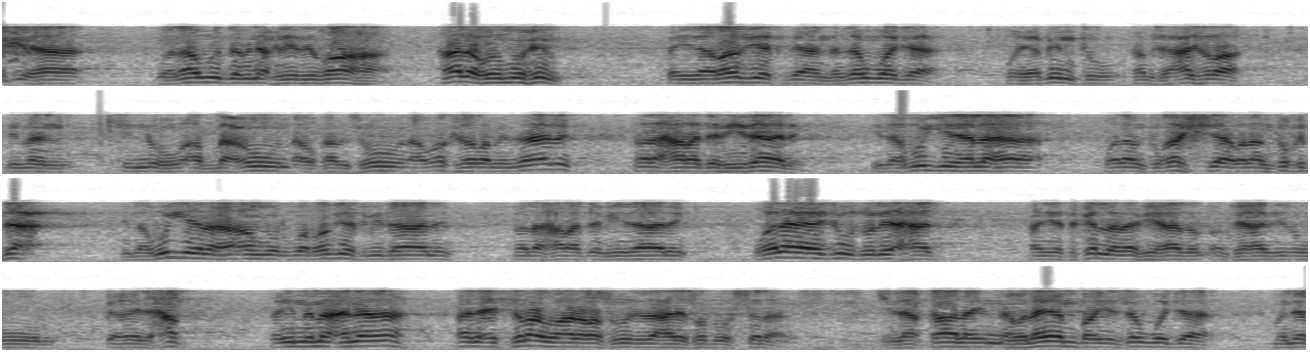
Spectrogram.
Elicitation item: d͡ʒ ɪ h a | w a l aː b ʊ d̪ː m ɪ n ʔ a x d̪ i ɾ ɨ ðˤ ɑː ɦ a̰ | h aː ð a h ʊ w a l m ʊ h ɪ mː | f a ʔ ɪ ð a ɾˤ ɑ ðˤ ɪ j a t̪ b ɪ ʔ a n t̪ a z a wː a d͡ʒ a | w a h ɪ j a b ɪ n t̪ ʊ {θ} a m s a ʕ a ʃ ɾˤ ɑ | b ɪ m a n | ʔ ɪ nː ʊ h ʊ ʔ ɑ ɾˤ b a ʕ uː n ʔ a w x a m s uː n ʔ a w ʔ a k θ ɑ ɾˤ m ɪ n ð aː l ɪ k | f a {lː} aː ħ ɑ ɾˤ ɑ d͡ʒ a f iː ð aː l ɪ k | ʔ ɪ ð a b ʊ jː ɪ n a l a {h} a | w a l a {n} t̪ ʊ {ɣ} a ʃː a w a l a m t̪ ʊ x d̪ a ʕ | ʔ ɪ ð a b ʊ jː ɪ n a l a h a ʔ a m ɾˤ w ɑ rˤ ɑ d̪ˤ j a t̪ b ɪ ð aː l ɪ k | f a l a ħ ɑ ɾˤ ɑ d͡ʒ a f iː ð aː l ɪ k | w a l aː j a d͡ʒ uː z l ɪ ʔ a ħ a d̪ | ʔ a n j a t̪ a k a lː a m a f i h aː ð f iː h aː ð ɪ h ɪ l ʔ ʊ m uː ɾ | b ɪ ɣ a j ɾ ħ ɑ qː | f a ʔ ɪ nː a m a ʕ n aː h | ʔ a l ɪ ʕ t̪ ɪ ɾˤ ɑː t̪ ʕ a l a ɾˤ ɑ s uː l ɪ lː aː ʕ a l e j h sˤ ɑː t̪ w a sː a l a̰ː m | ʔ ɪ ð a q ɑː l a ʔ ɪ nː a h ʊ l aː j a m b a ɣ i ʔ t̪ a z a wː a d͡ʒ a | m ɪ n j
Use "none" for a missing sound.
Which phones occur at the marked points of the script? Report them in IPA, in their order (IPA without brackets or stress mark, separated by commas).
x, l, h, m, ɣ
